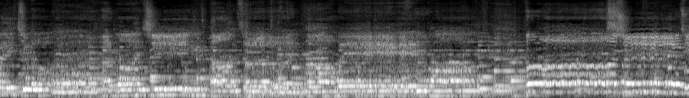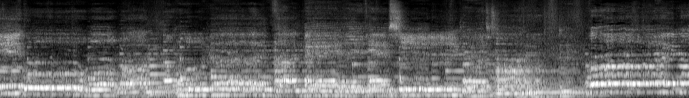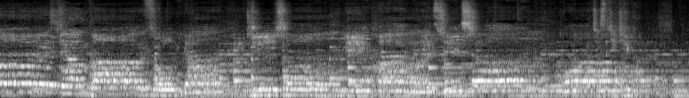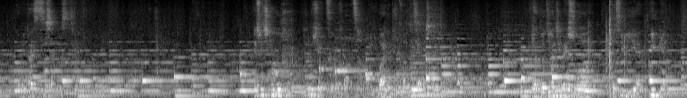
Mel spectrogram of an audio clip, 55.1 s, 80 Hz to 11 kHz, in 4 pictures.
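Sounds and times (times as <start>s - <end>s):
vocal group singing through pa: 0.0s - 43.3s.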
